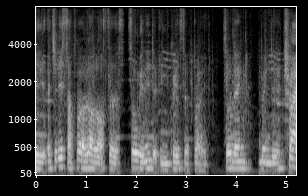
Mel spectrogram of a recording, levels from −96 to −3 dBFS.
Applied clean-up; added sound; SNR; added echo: neural mask model RNNoise.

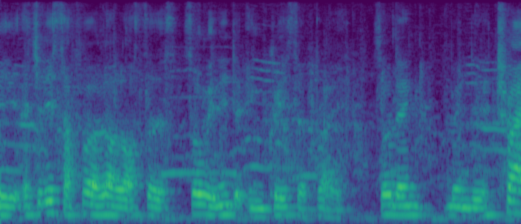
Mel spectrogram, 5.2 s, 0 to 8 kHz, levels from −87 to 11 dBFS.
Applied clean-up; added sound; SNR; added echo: none; Applause; 17 dB; none.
